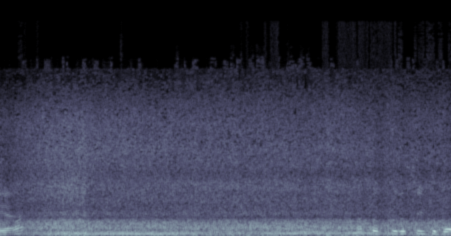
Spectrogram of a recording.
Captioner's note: splashing water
